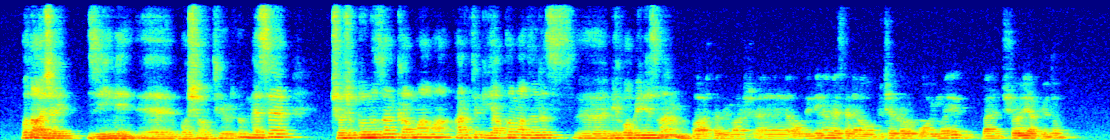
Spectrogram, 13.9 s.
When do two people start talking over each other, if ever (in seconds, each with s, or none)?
none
